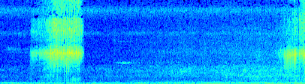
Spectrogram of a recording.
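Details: Loud snoring from a sleeping cat: a continuous low, rattling rumble with a brief breathy hiss near the start.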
